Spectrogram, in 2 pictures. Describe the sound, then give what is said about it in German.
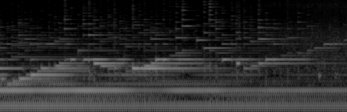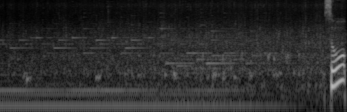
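Water from a spring in the Val de Travers, canton of Neuchâtel, Switzerland, wells up and flows in a steady, continuous stream, its gurgle carrying resonant, almost tonal hums that slowly give way to a broader rushing wash. “klingt die Quelle von noir im Val de Travers, Kanton Neuenburg.”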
